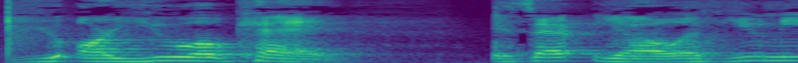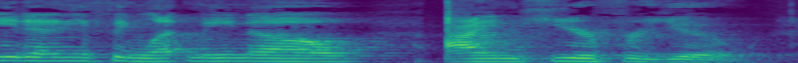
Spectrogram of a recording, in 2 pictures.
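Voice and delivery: low, earnest, matter-of-fact, super serious concern. Retelling a movie, imitating the vice principal comforting Simon: super serious, matter-of-fact. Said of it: "Super serious, ma-, matter-of-fact business".

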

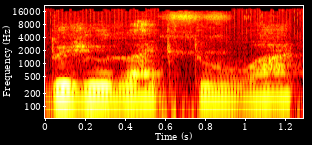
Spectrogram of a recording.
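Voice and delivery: vague, unplaceable put-on European accent. Retelling a movie scene, quoting a european woman on a website: imitating a european woman's accent. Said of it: "I can't place her accent whatsoever".

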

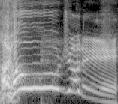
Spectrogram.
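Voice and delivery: high, booming announcer voice with drawn-out "ho". Explaining a joke by quoting Ed McMahon: Ed McMahon voice. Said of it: "He'd go".

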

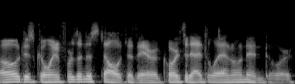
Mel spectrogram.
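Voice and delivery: ordinary talk, nothing marked

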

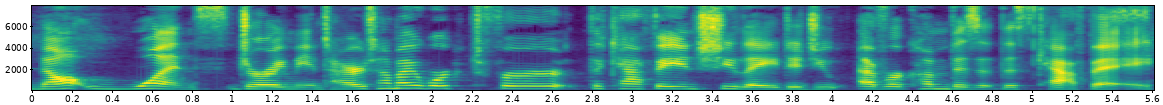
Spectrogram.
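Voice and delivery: ordinary delivery

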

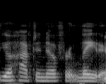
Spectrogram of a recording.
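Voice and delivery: ordinary delivery

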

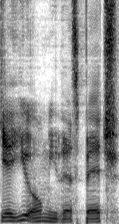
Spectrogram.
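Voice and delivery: put-on casual, offhand tone. Retelling how people took candy at the table: imitating someone nonchalant. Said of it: "the nonchalant".

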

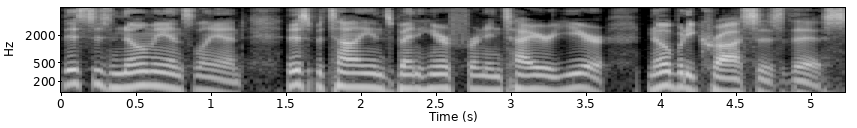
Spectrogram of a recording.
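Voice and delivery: loud, stern shouting.

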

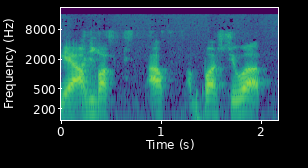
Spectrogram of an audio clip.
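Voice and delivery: imposing, threatening tough-guy bruiser voice. Imitating Court, an imposing guy with a gut, as he threatens someone. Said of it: "He was like".

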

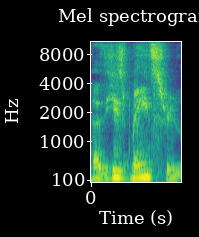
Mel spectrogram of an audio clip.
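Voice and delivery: ordinary delivery

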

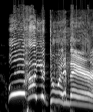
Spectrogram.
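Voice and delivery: over-the-top fake Irish accent, very high and loud. Speaker retells how the man he introduced as a cousin spoke, fake Irish accent. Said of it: "he also tried to be your Irish friend".

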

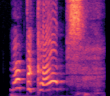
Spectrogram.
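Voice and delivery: put-on, very high-pitched, shrill yell. Voicing a fleeing barbarian character: yelling in character. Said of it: "she yells".

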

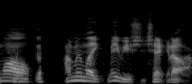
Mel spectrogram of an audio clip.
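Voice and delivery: put-on defeated tone. Retelling how James Marsden replied on the show: imitating James Marsden sounding defeated. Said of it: "just these sort of defeated".

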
